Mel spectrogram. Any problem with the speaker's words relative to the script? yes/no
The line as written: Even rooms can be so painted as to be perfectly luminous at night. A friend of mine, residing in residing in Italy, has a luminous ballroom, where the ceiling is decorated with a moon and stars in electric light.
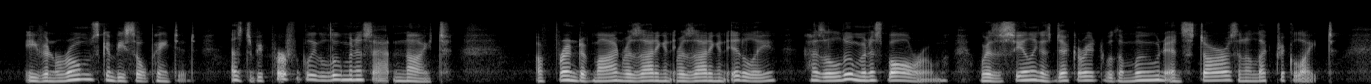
no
